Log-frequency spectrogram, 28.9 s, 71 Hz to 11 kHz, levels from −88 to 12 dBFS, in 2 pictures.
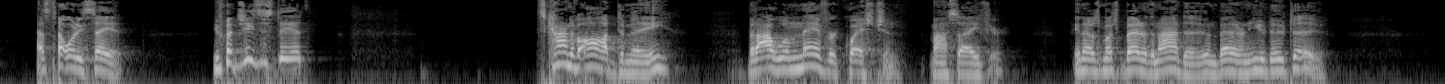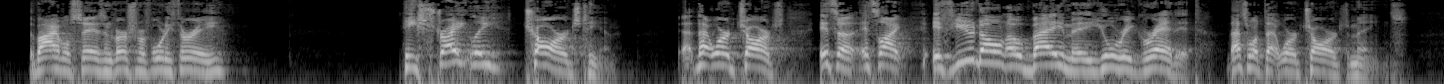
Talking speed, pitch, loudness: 140 wpm, 150 Hz, -20 LUFS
